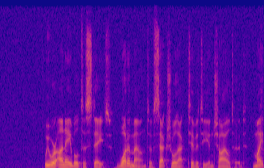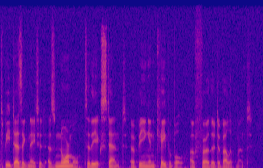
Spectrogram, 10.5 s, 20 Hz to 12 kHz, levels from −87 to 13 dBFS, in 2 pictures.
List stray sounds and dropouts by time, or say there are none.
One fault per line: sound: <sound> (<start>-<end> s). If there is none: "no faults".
no faults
